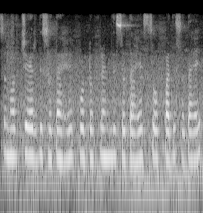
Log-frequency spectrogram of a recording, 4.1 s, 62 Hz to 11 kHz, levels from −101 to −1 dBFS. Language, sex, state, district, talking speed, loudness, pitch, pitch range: Marathi, female, Maharashtra, Aurangabad, 160 wpm, -18 LUFS, 235 Hz, 230-245 Hz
